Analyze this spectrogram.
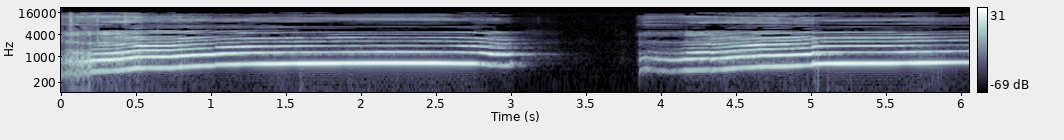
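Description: Basenji giving its yodel-like howl instead of a bark: two long calls with a short pause between them, each starting lower, sliding up in pitch and then holding.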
